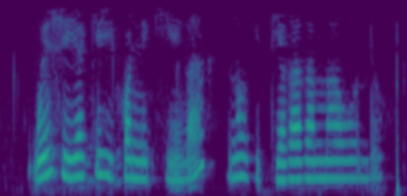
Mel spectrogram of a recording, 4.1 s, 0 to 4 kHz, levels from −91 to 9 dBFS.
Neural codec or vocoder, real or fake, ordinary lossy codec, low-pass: none; real; MP3, 24 kbps; 3.6 kHz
